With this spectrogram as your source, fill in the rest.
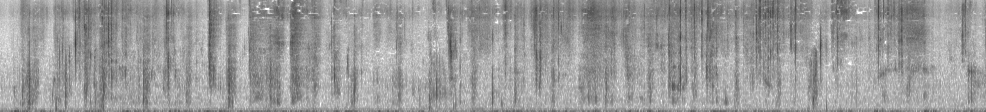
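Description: Lettuce leaves rustle and crinkle in a young woman's hands.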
